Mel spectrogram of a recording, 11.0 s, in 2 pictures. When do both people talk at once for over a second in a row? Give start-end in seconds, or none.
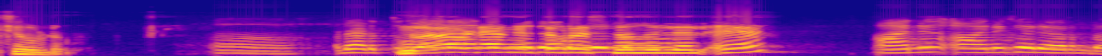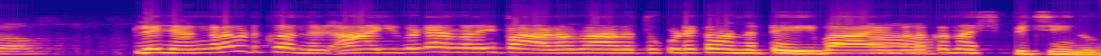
2.0-3.2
